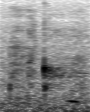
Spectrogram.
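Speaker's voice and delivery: breathless unvoiced whisper; scared little whisper. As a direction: hush it so nobody wakes. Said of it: "I was whispering".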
